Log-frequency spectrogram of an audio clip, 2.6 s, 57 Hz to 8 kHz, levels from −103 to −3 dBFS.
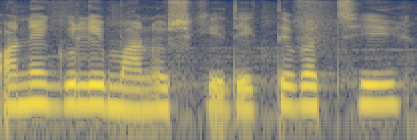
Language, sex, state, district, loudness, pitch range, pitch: Bengali, female, West Bengal, Alipurduar, -15 LUFS, 175-205 Hz, 195 Hz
